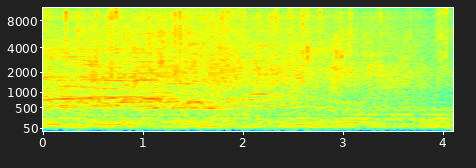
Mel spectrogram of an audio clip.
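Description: Congregation applauding and cheering, easing off near the end, over soft steady background music.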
